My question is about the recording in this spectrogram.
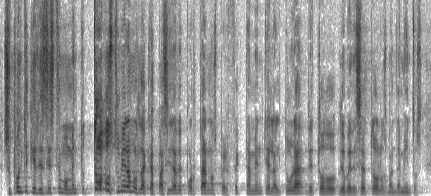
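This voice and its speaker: A man delivers a dramatic sermon in a high voice, dropping to near whispers and then rising to shouts. He calls his listeners brother. His voice carries a long reverb, as if in a church hall. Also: lively intonation, quick pace. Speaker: preacher.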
